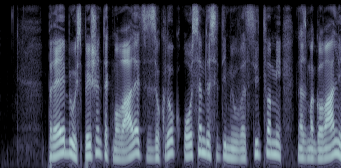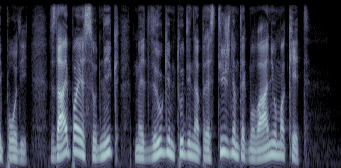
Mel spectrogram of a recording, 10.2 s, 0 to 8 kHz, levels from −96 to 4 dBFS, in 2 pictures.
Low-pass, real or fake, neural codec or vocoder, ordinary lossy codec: 7.2 kHz; real; none; none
